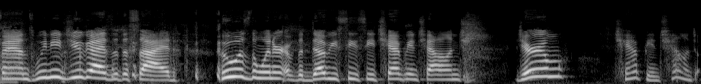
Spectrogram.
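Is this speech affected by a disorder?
No.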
